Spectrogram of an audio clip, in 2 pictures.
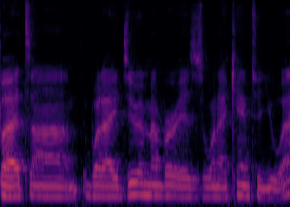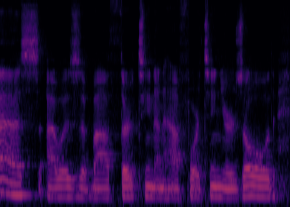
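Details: Stuttering in an adult man who has stuttered since about age six and still stutters, though less after speech therapy.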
